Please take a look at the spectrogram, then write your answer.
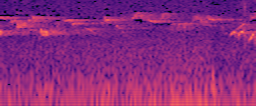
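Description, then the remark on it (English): A wryneck, a gray bird larger than a sparrow, gives its plaintive cry: thin high-pitched calls drifting in repeated streaks over a faint outdoor hush, fairly quiet, with no voices present. “It is a wryneck, a gray bird larger than a sparrow.”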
